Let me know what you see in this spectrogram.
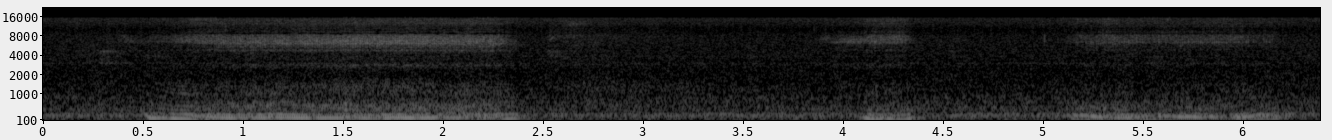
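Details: Old dog asleep with active dreams: soft whining and groaning breaths with a faint snore in a noisy room; snoring and sleep sounds while dreaming.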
